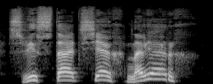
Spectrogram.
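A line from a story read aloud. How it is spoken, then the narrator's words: Cheerful ringing shout. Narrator (Russian): весело звонко крикнул помощник капитана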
